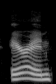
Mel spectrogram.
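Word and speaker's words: Ehren: a new writer here Aaron Krueger and it stars some of our Freddy's brother exactly that's what I said well it's spelled in a very fancy way e-h-r-e-n I've never seen Aaron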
